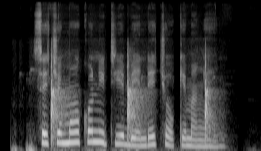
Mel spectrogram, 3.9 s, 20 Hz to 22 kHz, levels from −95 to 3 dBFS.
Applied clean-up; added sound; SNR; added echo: neural mask model RNNoise.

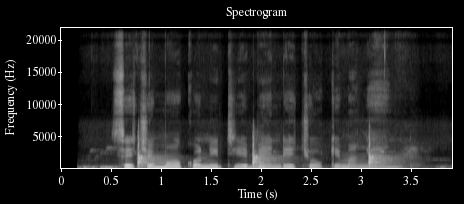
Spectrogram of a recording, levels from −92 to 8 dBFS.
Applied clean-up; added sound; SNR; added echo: none; Clapping; 5 dB; none.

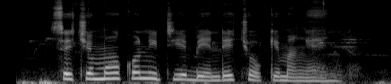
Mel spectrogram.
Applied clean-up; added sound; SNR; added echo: none; none; none; none.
